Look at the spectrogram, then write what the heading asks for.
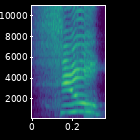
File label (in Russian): zvuki s golosom iaponskoi anime devushki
